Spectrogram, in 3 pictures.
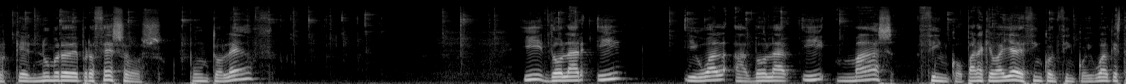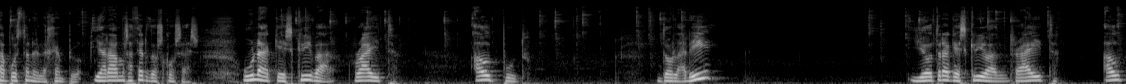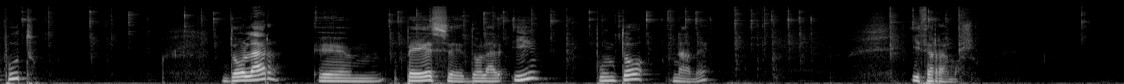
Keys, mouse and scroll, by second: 0.0-12.0 typing, 14.0-15.7 typing, 16.0 Tab, 16.8-18.5 typing, 17.1 Tab, 19.9 Return, 20.2-32.6 typing, 31.4 Return.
